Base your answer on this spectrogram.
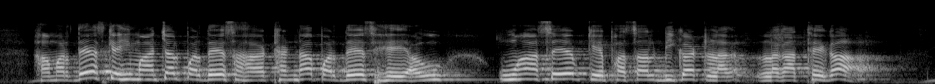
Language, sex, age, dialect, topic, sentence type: Chhattisgarhi, male, 25-30, Western/Budati/Khatahi, agriculture, statement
